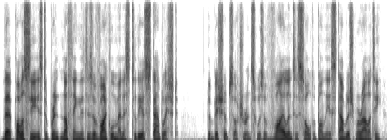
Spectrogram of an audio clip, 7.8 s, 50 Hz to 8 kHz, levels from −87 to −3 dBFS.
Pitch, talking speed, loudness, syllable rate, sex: 100 Hz, 195 wpm, -21 LUFS, 6.7 syllables/s, male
